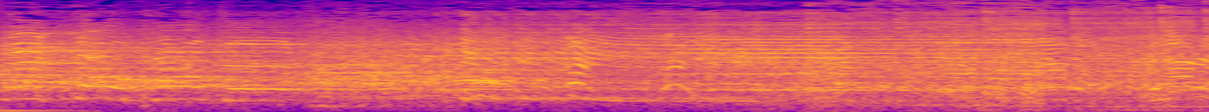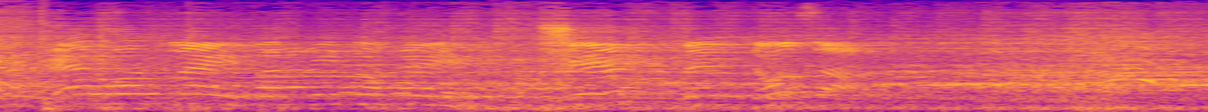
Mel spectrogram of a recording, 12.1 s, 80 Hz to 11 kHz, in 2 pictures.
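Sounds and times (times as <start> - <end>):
man commentating: 0.0 - 4.3, 6.1 - 10.5
crowd murmur: 0.0 - 12.0.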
